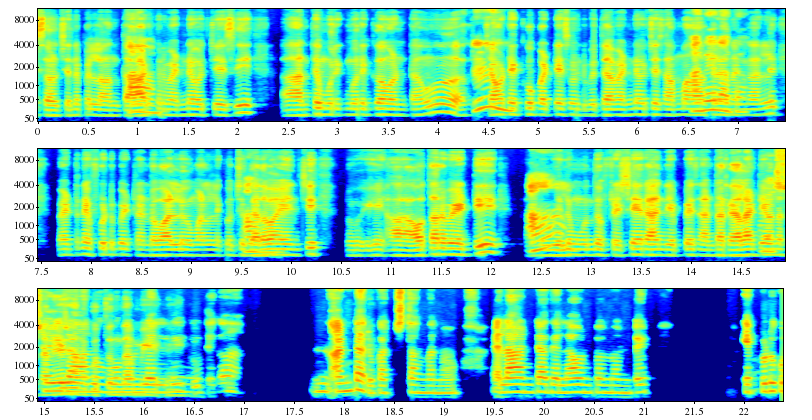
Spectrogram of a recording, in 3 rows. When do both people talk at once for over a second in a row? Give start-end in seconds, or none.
14.7-16.6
